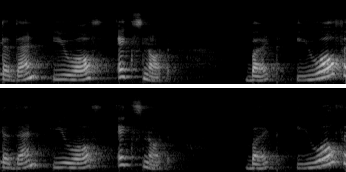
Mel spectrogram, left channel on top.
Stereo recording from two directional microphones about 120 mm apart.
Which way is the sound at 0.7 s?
20° right (ahead or behind).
